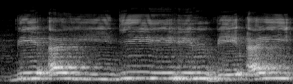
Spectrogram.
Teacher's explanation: الياء فيها رخاوة مش بأيدي، ما تقطعي صوت الياء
